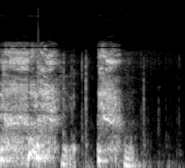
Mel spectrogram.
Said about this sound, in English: And cough. Like, I'll cough like this for...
